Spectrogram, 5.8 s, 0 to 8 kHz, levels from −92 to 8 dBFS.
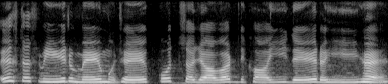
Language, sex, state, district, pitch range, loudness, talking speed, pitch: Hindi, female, Madhya Pradesh, Katni, 225-260 Hz, -16 LUFS, 105 wpm, 235 Hz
